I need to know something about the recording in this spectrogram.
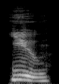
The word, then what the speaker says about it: you: Observe que en este término OU se pronuncia como una U larga.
